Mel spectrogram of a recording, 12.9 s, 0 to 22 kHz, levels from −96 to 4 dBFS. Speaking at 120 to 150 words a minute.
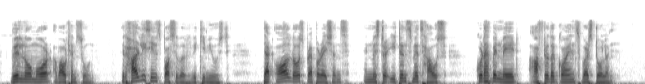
Yes: average, 140 wpm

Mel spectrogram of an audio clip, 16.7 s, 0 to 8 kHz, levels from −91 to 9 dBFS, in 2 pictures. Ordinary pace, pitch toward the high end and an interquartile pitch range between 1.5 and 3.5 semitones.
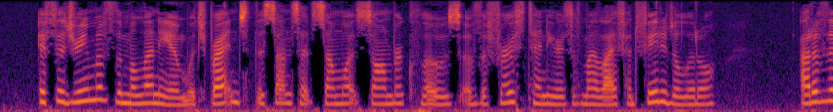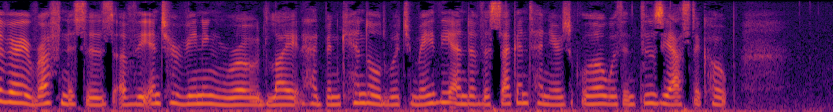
Yes: average, 180 wpm; high, 220 Hz; average, 2.7 semitones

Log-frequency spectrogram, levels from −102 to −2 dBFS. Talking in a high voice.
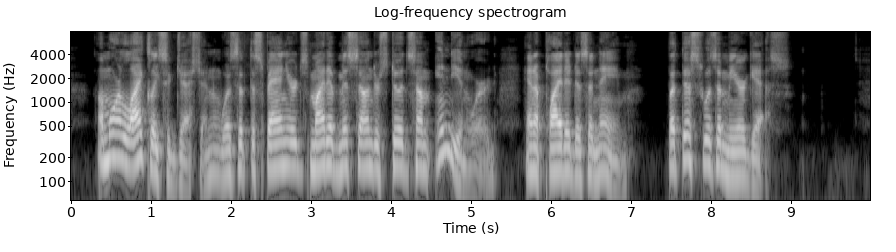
No: medium, 145 Hz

